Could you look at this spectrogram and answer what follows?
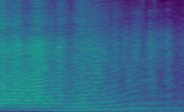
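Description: Cannon fire rolls out at Sri Lanka's Independence Day military parade in Colombo, a loud, broad rumbling boom that fills the brief moment and fades slightly at the end.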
